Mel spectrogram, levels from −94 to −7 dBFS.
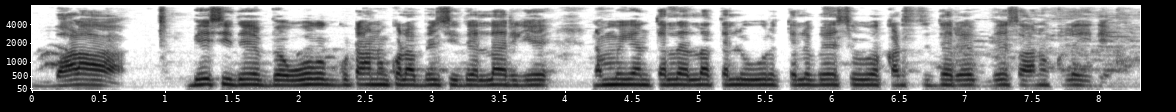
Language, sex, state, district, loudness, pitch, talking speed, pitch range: Kannada, male, Karnataka, Bellary, -16 LUFS, 185 Hz, 85 wpm, 180-190 Hz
